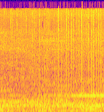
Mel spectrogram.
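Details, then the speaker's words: Kenmore Smart dryer after repair: drum turns with a steady, even low hum and no squeal, grinding or knock; the earlier noise came from a failed idler pulley, now replaced. "Pues ahí está ahí lo tenemos el ruido se ha ido el ruido se nos ha ido ya no tenemos ese ruido que teníamos"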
